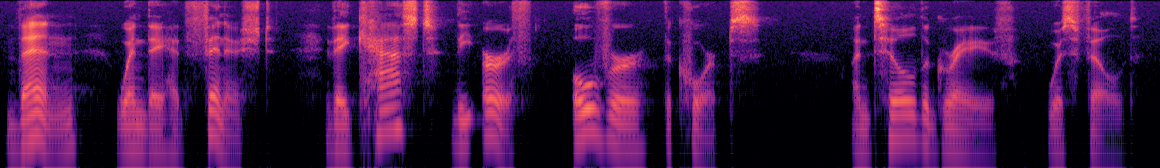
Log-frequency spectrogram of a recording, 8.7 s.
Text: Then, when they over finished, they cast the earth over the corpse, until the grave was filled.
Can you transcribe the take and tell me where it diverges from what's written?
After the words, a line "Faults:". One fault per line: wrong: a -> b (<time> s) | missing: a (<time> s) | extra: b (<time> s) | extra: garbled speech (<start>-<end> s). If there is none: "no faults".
Then, when they had finished, they cast the earth over the corpse, until the grave was filled.
Faults:
wrong: over -> had (1.2 s)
